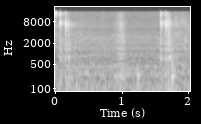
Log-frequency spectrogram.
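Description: A few faint clicks from a computer keyboard and mouse: some right at the start, one about a second in and a quick pair near the end.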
